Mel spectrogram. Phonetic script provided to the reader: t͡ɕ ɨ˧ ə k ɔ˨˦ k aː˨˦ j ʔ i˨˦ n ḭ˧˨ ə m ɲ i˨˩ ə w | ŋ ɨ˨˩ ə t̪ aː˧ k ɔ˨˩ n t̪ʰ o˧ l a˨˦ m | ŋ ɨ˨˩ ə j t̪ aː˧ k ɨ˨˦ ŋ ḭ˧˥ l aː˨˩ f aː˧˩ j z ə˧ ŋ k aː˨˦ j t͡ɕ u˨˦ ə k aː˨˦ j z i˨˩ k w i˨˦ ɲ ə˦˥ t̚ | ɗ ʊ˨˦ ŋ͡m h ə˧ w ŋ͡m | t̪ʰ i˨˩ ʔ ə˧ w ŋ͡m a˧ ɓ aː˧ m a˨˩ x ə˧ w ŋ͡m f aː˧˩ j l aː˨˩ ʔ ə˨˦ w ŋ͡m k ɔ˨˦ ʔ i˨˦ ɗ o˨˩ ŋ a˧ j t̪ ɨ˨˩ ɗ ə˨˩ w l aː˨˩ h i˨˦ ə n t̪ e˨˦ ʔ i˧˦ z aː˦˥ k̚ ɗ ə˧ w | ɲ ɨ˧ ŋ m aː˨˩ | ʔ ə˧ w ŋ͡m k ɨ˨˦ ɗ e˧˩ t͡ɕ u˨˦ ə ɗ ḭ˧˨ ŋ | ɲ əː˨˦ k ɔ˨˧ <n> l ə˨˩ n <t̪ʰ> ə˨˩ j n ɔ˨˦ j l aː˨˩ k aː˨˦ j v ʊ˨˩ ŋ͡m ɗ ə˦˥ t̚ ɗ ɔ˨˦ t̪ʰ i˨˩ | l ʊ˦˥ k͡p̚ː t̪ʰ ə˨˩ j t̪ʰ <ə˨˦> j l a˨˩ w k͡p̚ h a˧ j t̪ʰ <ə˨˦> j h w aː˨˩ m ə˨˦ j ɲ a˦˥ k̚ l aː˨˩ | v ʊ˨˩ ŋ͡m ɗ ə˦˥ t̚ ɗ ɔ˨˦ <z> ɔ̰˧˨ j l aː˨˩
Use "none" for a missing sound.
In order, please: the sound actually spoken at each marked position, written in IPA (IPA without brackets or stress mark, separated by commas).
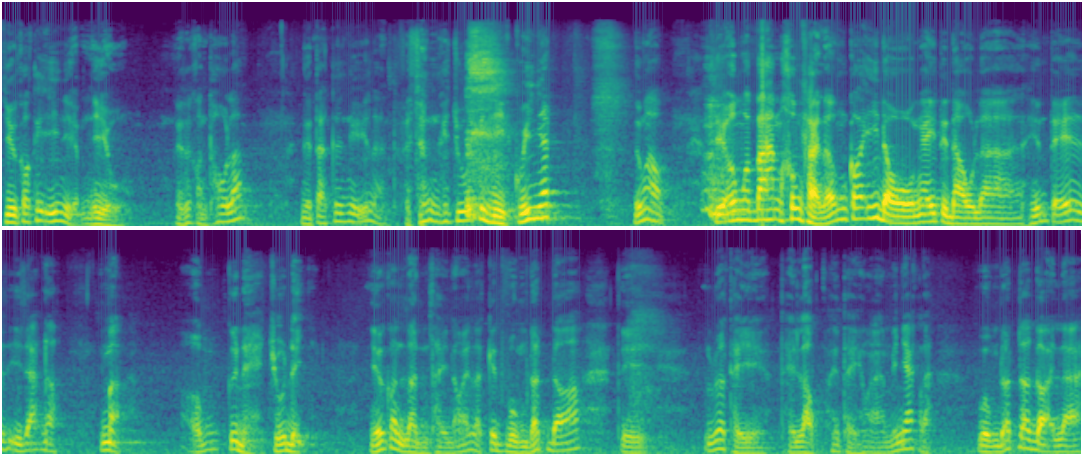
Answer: n, t̪ʰ, ə˨˩, ə˨˩, ɣ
